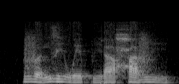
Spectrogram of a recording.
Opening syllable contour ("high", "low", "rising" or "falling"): falling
